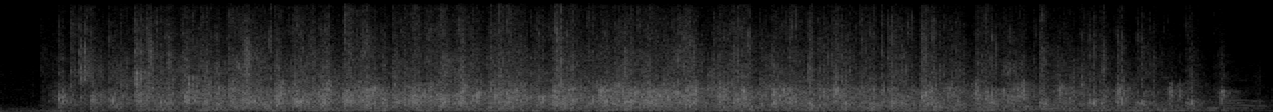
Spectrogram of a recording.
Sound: applause

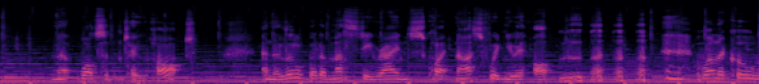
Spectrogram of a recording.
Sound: laughs

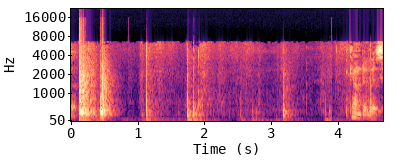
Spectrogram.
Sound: more stirring

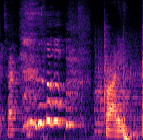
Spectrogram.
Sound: giggles

